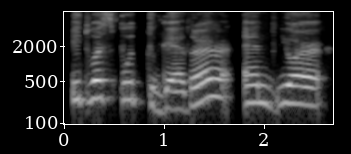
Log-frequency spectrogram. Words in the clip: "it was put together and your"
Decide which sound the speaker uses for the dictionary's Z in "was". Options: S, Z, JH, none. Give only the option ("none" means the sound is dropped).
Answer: S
